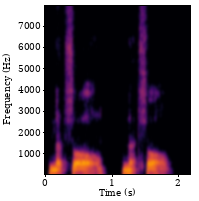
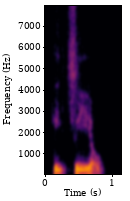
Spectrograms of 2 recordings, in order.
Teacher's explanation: The noon drops out, and it's usually replaced by a Dagesh forte in the next letter. So we have Hitzil.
